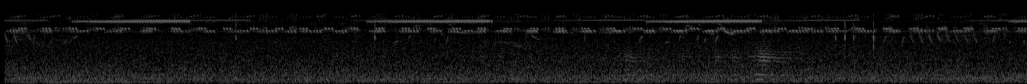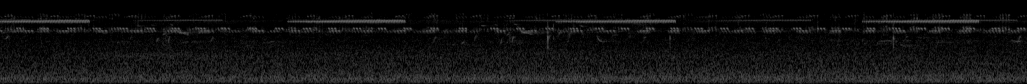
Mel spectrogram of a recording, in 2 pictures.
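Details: Field cricket (Gryllus campestris) at the ponds in the Draga valley on 18 June 2023: a steady, high, rapidly pulsed chirping trill. Short, higher buzzy notes from another insect recur about every two seconds above it.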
